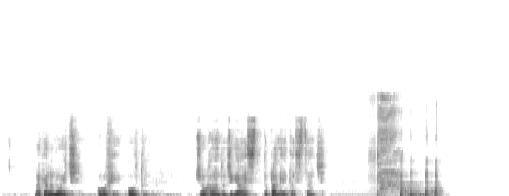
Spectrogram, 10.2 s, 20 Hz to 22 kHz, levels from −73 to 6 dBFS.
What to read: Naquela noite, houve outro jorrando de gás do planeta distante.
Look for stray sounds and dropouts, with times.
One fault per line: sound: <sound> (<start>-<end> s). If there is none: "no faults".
sound: laugh (7.4-8.9 s)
